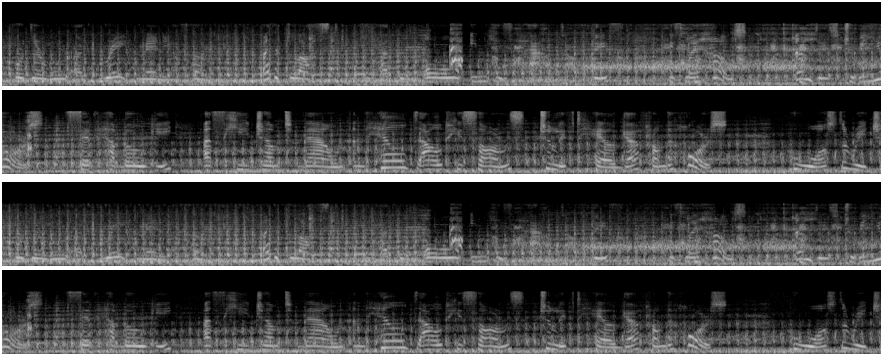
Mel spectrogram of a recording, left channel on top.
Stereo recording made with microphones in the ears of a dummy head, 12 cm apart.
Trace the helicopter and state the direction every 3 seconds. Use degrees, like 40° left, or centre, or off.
20° right, 10° left, 30° left, 40° left, 50° left, 50° left.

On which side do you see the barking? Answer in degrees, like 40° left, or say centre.
40° left.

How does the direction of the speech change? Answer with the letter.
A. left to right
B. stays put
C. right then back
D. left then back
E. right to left
B.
